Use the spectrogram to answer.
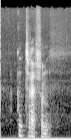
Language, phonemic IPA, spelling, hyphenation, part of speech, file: Dutch, /ˈaːnˌtrɛfə(n)/, aantreffen, aan‧tref‧fen, verb, Nl-aantreffen.ogg
- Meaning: to find, encounter, come across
